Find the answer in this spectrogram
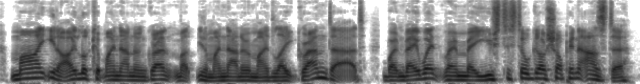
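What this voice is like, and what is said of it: Northern English accent. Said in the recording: “my northern accent's coming out here quite a bit”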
